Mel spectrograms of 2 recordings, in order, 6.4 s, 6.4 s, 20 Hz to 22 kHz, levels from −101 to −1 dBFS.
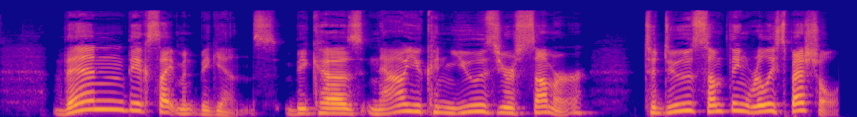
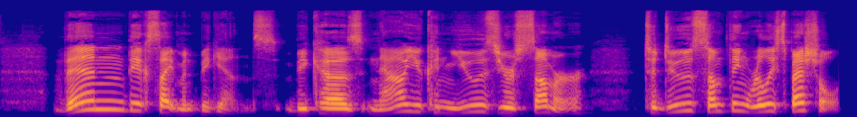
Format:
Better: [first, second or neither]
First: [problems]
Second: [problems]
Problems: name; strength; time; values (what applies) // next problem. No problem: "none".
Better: first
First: none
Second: thin; somewhat; fading below 300 Hz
